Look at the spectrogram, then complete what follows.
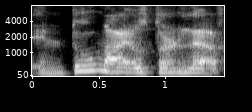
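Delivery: gruff, rough, creaky furry puppet-monster voice. Telling how the car navigation suddenly switched voices, doing a Cookie Monster voice. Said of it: "I hear Cookie Monster say".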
